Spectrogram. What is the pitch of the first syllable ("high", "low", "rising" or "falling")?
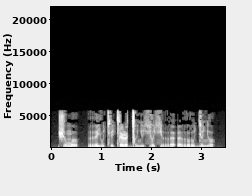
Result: rising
